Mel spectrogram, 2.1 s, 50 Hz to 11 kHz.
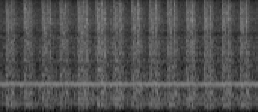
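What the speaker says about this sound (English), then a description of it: "we're going to stitch out the die line file now" A Brother SE400 embroidery machine stitching an appliqué outline, a rapid steady rhythmic needle chatter with a constant tonal whine, close and continuous with no talk.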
